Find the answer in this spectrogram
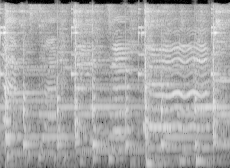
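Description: Javanese gamelan music for wayang kulit: a sinden's female voice sings a wavering held line into a microphone, over ringing metallophone tones and low hand-drum strokes.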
